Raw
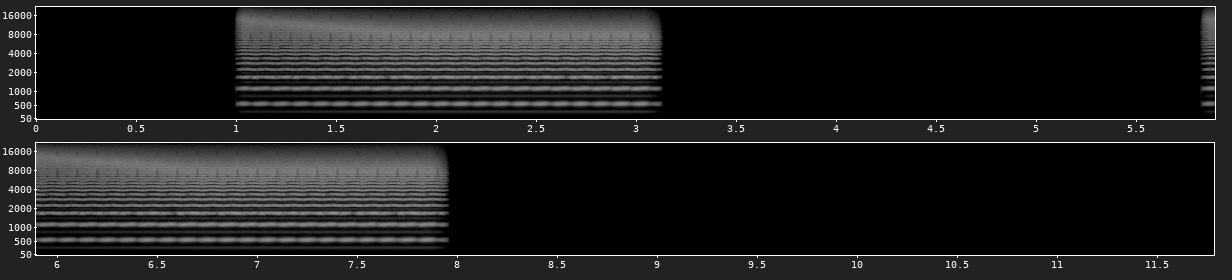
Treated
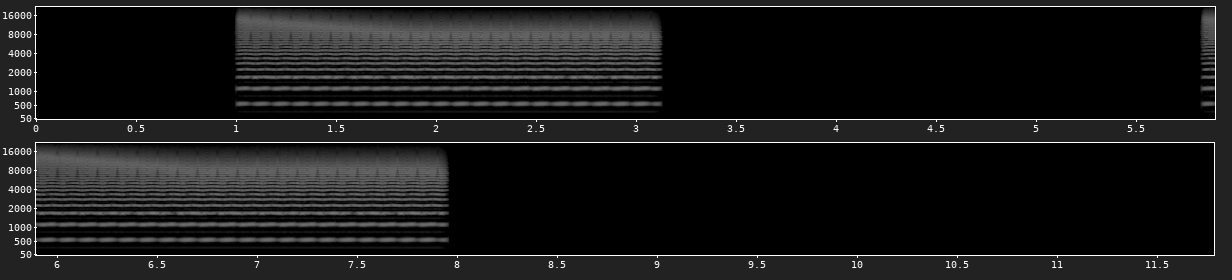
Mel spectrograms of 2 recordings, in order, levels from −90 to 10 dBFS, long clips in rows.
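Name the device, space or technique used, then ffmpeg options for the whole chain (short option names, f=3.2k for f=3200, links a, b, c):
stacked limiters: -af "alimiter=limit=-20dB:level=0:latency=1:release=83,alimiter=limit=-24dB:level=0:latency=1:release=101"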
